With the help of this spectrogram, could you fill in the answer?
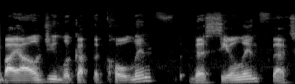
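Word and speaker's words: coelacanth: you're into marine biology look up the colon the seal length that's how it's actually pronounced it's a fish that was supposed to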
